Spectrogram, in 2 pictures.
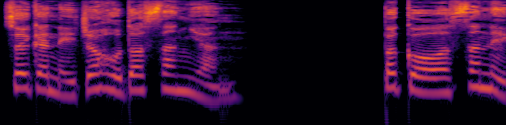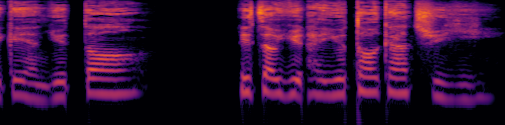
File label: Cantonese; Hoshiguma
